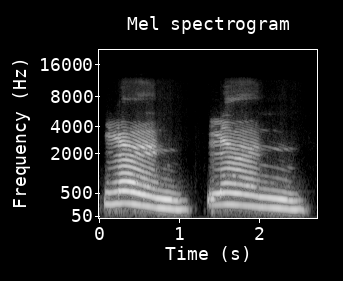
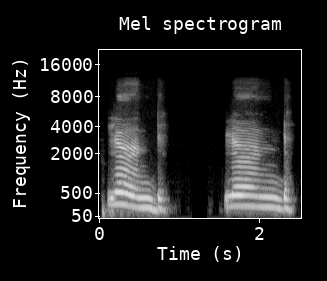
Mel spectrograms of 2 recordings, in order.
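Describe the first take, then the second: First: "learn" drawn out on a humming "n"; slow, isolated "learn"; careful base form. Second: "learned" ending in a voiced "d"; careful "learned" with released "d"; final d sound. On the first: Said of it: "¿Cómo así?". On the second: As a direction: close "learned" on a clear "nd". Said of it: "esa E D, ¿cómo va a sonar?". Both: Shown as a demonstration.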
